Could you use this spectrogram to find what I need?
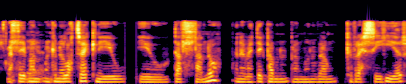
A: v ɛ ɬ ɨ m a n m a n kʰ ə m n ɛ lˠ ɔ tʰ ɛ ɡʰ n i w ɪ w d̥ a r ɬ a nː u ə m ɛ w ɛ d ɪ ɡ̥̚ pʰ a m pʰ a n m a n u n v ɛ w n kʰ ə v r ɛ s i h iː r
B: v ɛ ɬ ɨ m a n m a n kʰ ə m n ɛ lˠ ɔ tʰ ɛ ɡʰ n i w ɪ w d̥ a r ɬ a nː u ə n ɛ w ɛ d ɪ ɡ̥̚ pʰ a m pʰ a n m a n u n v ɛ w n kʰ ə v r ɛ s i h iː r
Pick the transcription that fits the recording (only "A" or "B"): B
